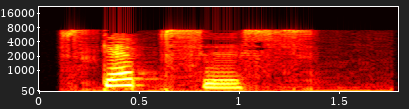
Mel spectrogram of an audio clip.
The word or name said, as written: scepsis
